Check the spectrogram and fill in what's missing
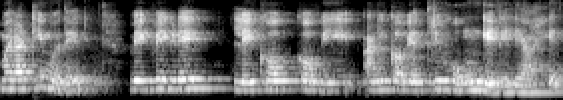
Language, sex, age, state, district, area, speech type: Marathi, female, 18-30, Maharashtra, Akola, urban, spontaneous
